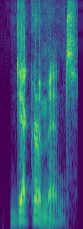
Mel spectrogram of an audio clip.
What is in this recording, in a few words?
"decrement", American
